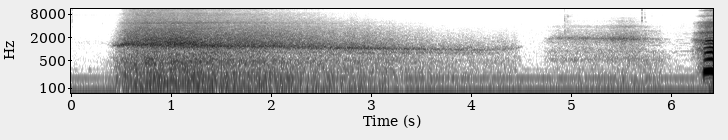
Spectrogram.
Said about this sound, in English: Nice deep breath.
